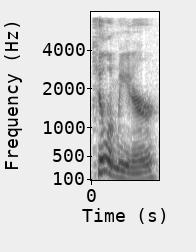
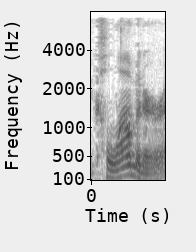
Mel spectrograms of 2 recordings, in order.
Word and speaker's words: kilometer: As a side note, the word kilometer is used a lot in everyday speech and has kind of evolved into kilometer as a common alternative pronunciation, similar to words like thermometer and odometer. Either pronunciation is fine.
